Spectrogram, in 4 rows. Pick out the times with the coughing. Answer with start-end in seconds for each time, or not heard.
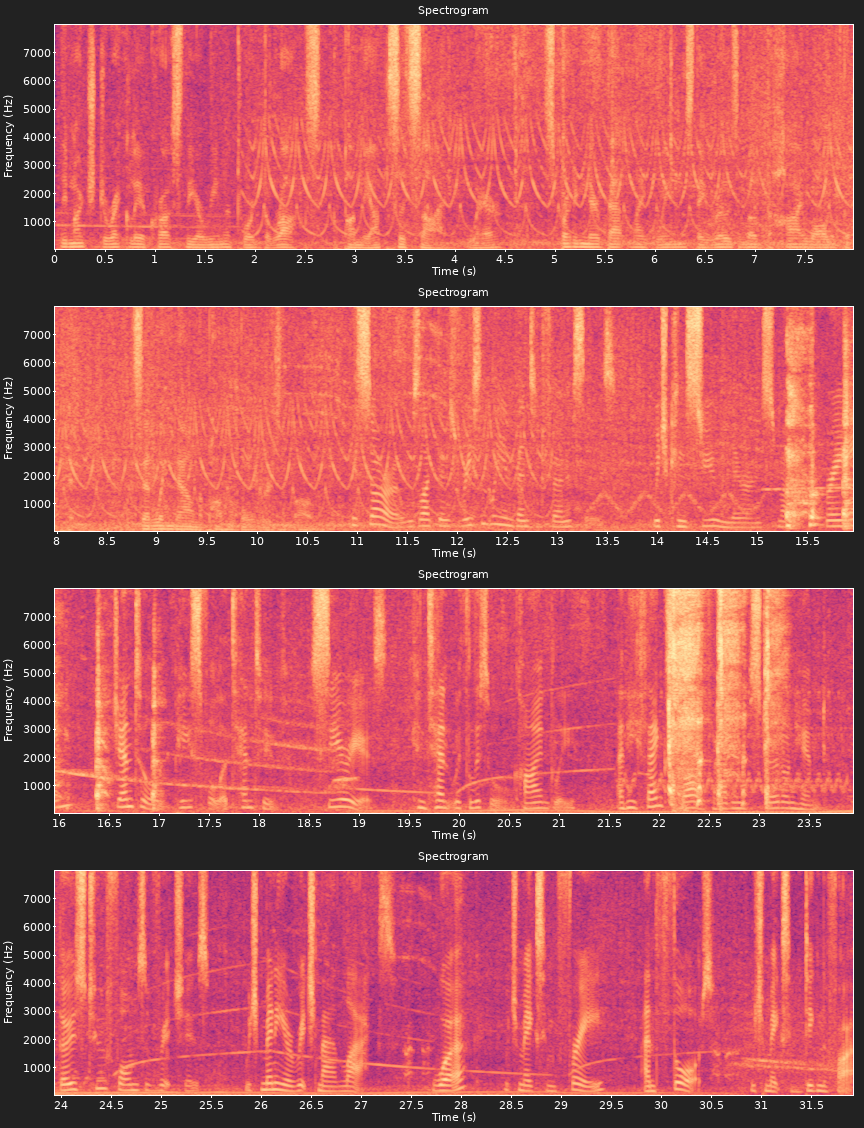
4.5-6.3, 15.2-17.1, 22.1-23.2.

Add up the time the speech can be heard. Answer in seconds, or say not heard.
32 s.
